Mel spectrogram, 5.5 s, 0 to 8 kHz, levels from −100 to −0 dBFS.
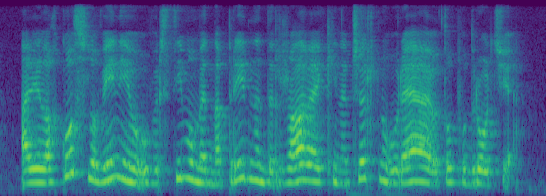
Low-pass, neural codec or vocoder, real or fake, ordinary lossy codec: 7.2 kHz; none; real; none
